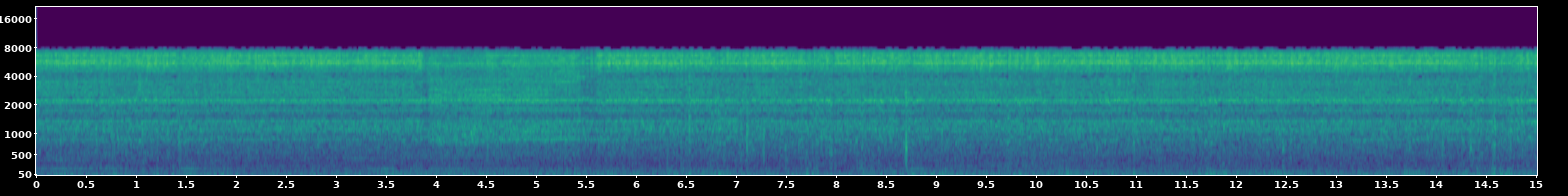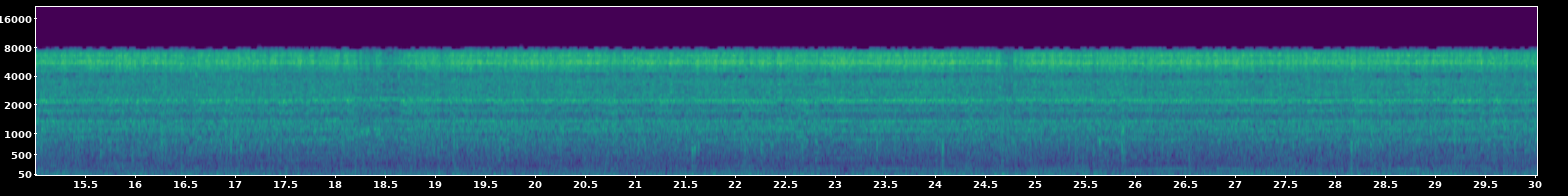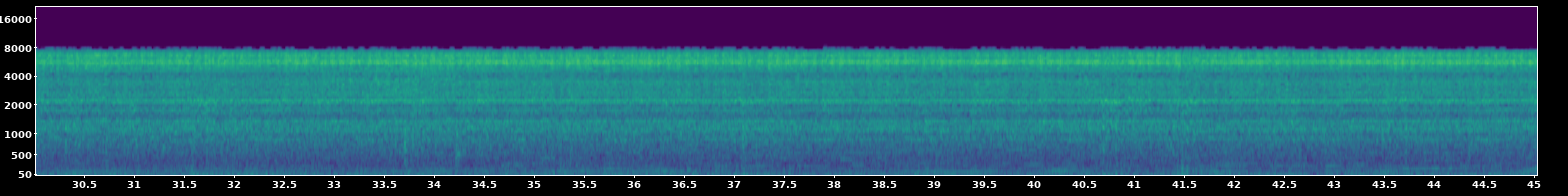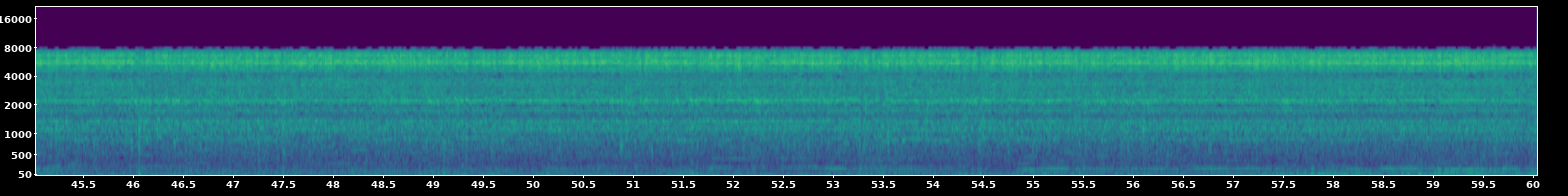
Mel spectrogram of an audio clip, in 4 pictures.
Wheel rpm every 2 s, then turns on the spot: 120, 110, 120, 120, 120, 120, 110, 120, 120, 110, 120, 120, 120, 110, 110, 110, 110, 110, 120, 120, 110, 110, 110, 120, 120, 120, 120, 110, 120, 120.
none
